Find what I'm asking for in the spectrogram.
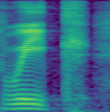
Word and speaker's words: VVE: All right, y'all, for our added value segment this week, let's listen to a song at the end of this episode. It's called Busy, and it's by the band We, which is spelled V-V-E.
